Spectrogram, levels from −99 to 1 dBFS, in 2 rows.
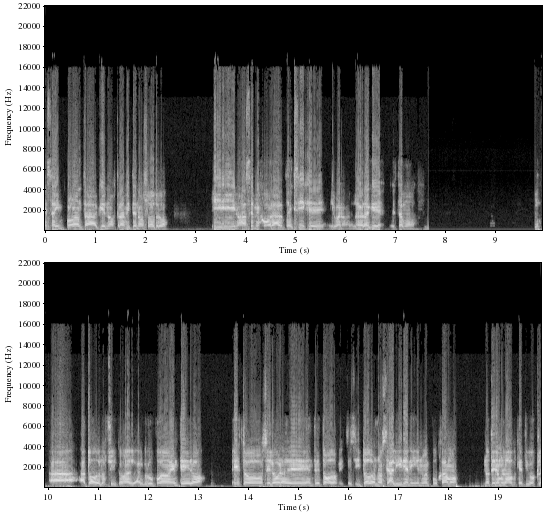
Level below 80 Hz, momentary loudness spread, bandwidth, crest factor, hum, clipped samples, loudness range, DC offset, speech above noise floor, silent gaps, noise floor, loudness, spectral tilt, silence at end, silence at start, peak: -36 dBFS; 8 LU; 16.5 kHz; 16 dB; 50 Hz at -55 dBFS; under 0.1%; 6 LU; under 0.1%; 50 dB; none; -66 dBFS; -15 LUFS; -2.5 dB/octave; 0 s; 0 s; -2 dBFS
